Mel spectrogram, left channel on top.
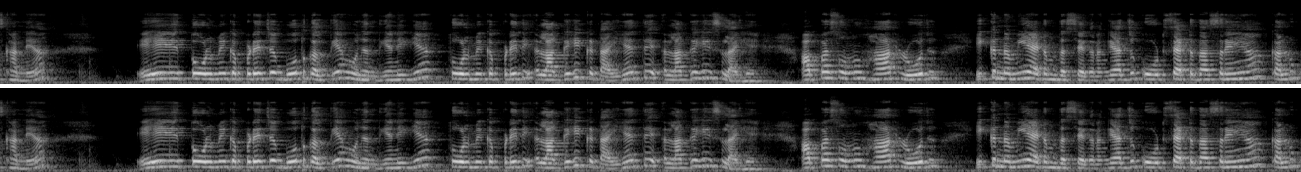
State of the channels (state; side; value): identical; both; correlation 1.00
